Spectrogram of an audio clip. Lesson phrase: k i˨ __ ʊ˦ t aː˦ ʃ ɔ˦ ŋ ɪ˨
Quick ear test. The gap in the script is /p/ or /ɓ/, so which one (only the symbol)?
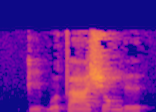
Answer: ɓ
